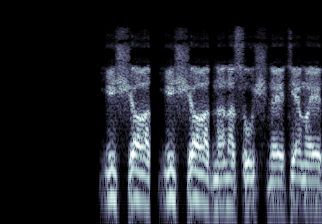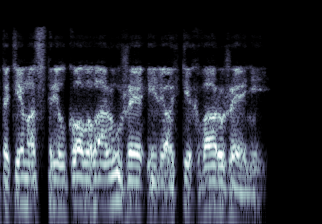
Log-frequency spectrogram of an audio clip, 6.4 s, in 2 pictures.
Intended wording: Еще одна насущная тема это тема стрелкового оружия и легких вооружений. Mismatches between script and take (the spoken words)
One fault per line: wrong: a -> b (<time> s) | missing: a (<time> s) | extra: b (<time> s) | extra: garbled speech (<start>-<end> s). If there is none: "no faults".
extra: еще (1.6 s)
